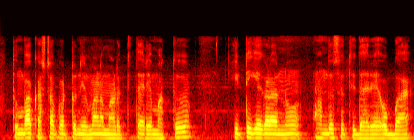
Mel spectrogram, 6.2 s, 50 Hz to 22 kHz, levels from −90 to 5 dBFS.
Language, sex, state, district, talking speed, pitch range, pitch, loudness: Kannada, male, Karnataka, Koppal, 75 wpm, 115-125 Hz, 120 Hz, -19 LUFS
